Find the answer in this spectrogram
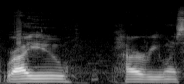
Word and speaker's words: Ryu: play as Kumi ayani Ryu rayu however you want to say his name I call him rayu but I'm sure some people call him Ryu that's probably the actual pronunciation of the name and kunoichi that's like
